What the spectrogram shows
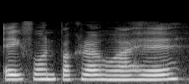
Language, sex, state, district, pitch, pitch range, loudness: Hindi, female, Arunachal Pradesh, Papum Pare, 225 Hz, 220-235 Hz, -11 LUFS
